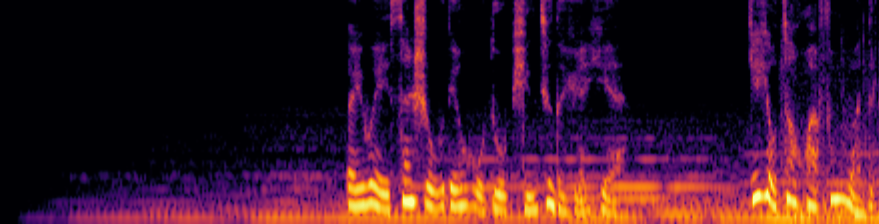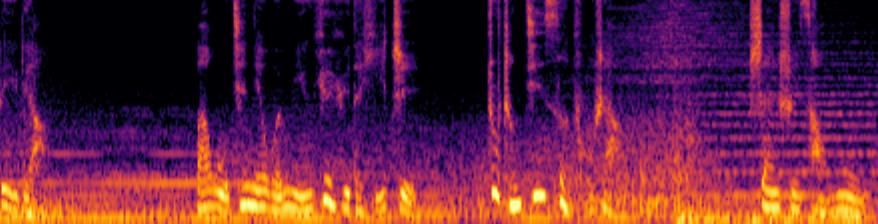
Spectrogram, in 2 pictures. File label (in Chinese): 女 专题; 北纬35.5度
